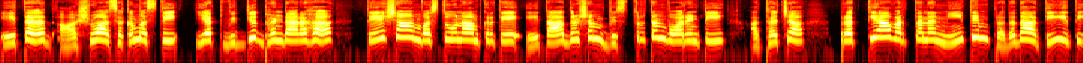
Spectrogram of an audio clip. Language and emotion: Sanskrit, happy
